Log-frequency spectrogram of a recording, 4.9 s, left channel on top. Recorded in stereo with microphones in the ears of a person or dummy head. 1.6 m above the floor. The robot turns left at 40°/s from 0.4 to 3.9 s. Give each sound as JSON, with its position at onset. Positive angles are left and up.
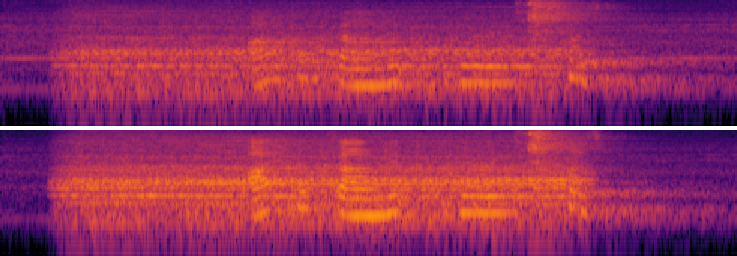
{"t": 1.6, "sound": "a woman speaking", "azimuth_deg": -55, "distance_m": 0.6}
{"t": 3.4, "sound": "cutlery clinking", "side_deg": 5, "distance_m": 1.9}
